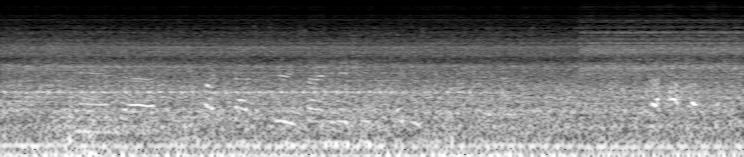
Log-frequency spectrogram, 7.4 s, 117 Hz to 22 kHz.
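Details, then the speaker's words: 1985 GMC C25 with 454 7.4L V8 and Turbo 400 transmission, fuel delivery problems ongoing; idles lumpy and uneven with a stumbling beat. Rough running, likely a misfire; disconnecting plug wires changed little, so spark plugs are planned next. "Well, she didn't quite run good enough to take her around the block."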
